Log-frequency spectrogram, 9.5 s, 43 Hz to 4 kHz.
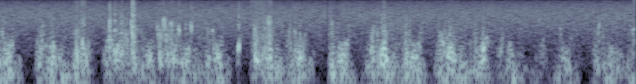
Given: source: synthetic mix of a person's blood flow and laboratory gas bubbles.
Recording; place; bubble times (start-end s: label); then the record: Doppler ultrasound of blood flow; precordium
1.12-1.40 s: bubbles
1.64-2.15 s: bubbles
2.38-2.75 s: bubbles
2.88-2.94 s: bubbles
3.58-3.67 s: bubbles
3.79-4.14 s: bubbles
From the record:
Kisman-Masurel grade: 223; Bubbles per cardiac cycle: several, 3 to 8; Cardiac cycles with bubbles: 10 to 50%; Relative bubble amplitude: loud (0.450 to 0.775); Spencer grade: 2 (many but less than half of the cardiac periods contain bubble signals, singularly or in groups); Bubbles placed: only in the low amplitude regions of the cardiac cycle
